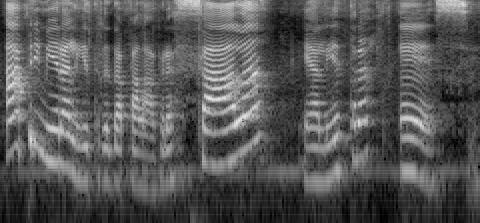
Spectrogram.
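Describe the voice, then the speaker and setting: Woman teacher, slightly high voice, explains each syllable and letter with slow, careful patience. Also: sing-song, a bit bright, slight background noise. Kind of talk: recorded literacy lesson for teachers.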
